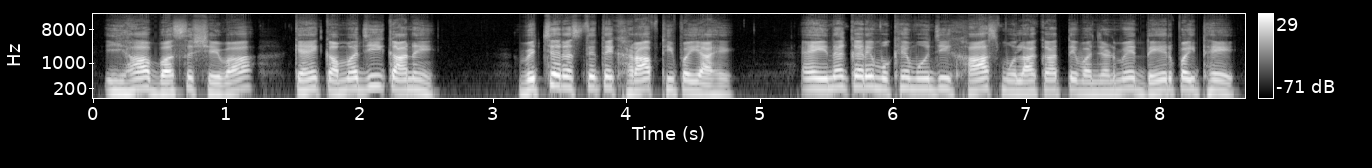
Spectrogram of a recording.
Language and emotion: Sindhi, angry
